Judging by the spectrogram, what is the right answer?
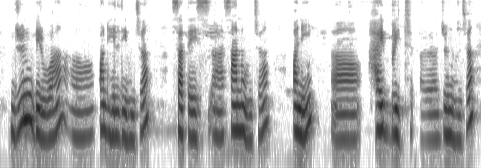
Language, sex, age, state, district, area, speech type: Nepali, female, 45-60, West Bengal, Kalimpong, rural, spontaneous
